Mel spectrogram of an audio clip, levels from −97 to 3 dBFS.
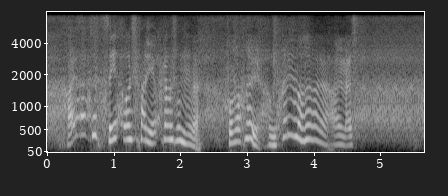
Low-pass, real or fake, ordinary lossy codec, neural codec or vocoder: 7.2 kHz; fake; none; codec, 16 kHz in and 24 kHz out, 0.4 kbps, LongCat-Audio-Codec, four codebook decoder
